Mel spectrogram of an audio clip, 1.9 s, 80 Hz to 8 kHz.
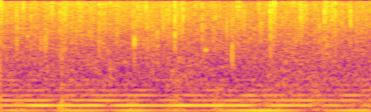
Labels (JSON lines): {"label": "biophony, midshipman", "recorder": "SoundTrap 500"}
